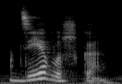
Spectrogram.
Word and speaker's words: девушка: Девушка, девушка. Девушка, девушка, девушка. The stress on the first.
